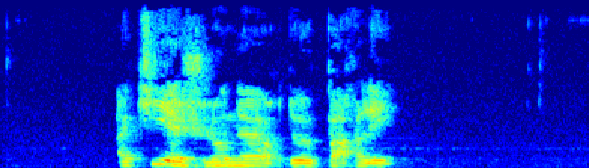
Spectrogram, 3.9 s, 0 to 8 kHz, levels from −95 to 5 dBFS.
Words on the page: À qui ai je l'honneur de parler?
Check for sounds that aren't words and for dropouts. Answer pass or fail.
pass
